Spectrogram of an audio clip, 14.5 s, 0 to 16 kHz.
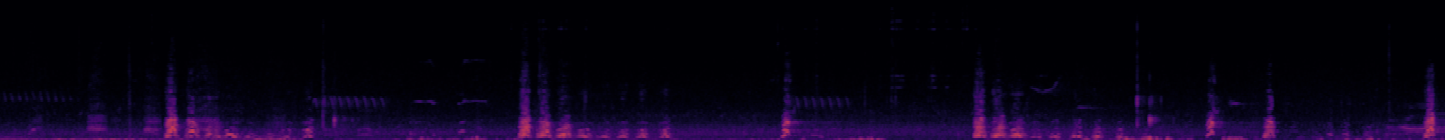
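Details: Rottweilers at an obedience training session with distraction at Victoria Rottweiler Club, May 2, 2021: loud, sharp barks in irregular clusters, several quick in a row, then pauses, with some human voices in between.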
